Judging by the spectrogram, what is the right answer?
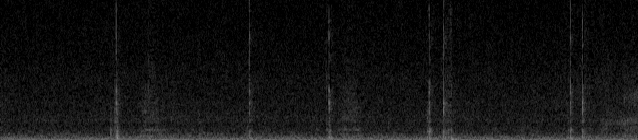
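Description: Faint computer mouse clicks, about seven scattered over several seconds, two of them coming as quick double clicks late on.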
